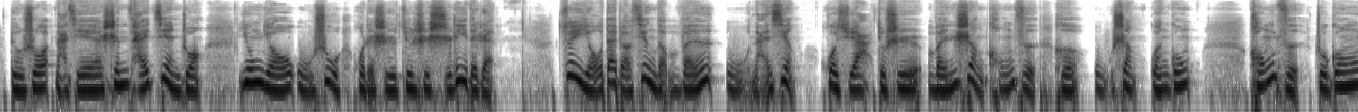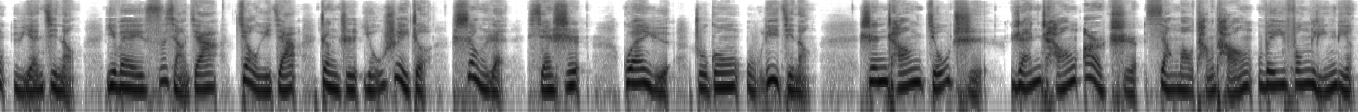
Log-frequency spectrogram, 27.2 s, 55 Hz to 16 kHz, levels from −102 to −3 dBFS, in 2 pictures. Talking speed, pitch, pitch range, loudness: 210 characters per minute, 185 Hz, 175-220 Hz, -18 LUFS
